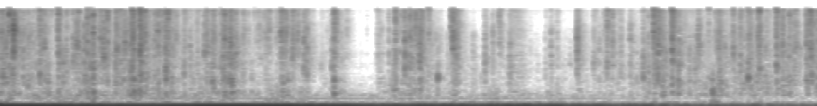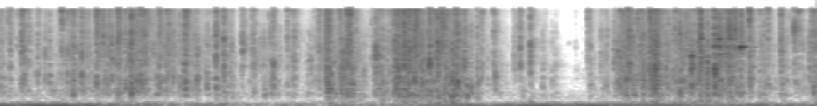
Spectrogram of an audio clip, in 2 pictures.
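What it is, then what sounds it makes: Clear plastic bag being crinkled. Fingers squeeze and crinkle a thin clear plastic film bag holding pink and teal toy makeup pieces, held in both hands over a pink plastic case. The sound is a dense, bright crackling crinkle with a steady low hum underneath during the first few seconds.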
